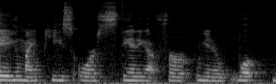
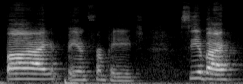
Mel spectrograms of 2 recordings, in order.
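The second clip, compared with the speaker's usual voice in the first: dismissive goodbye; 2 semitones higher, 10 dB louder than usual. Real, not acted. Banishing a spammer from the chat.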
